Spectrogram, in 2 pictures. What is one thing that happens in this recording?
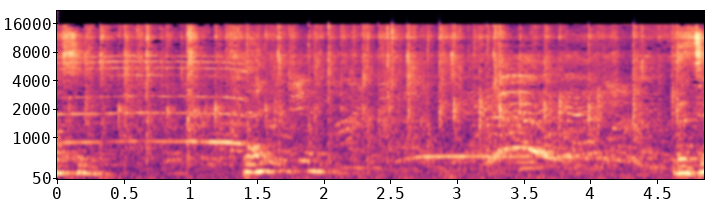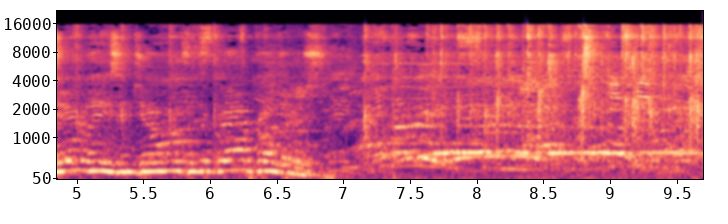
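A guitar plays a melody through an amplifier on stage.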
